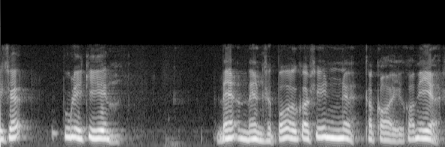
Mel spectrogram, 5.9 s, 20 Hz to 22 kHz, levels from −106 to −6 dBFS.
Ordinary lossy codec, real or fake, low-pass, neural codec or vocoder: none; real; 7.2 kHz; none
